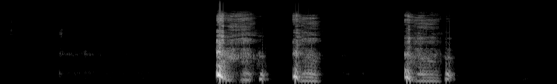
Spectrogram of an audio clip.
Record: {"three_cough_length": "5.6 s", "three_cough_amplitude": 32179, "three_cough_signal_mean_std_ratio": 0.19, "survey_phase": "beta (2021-08-13 to 2022-03-07)", "age": "18-44", "gender": "Female", "wearing_mask": "No", "symptom_cough_any": true, "symptom_runny_or_blocked_nose": true, "symptom_sore_throat": true, "symptom_onset": "3 days", "smoker_status": "Never smoked", "respiratory_condition_asthma": false, "respiratory_condition_other": false, "recruitment_source": "Test and Trace", "submission_delay": "2 days", "covid_test_result": "Positive", "covid_test_method": "RT-qPCR", "covid_ct_value": 24.6, "covid_ct_gene": "N gene"}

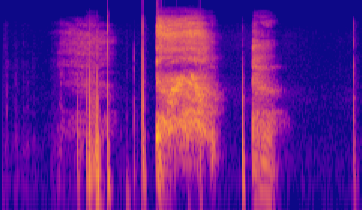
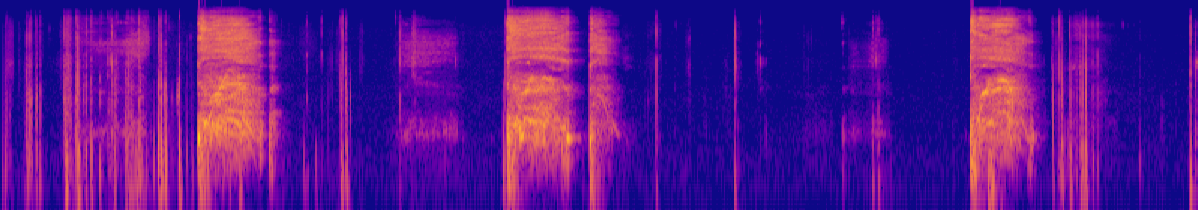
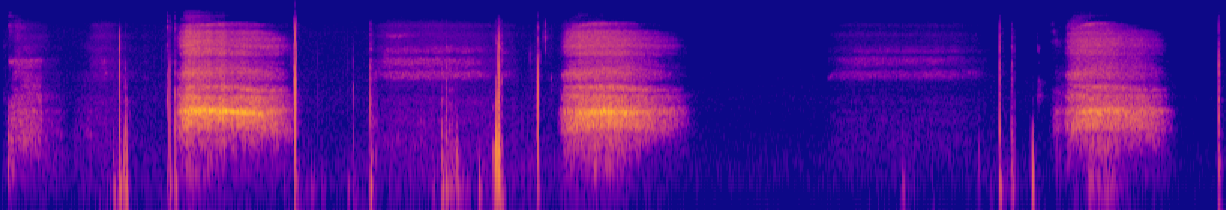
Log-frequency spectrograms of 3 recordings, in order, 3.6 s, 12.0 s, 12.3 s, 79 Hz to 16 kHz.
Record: {"cough_length": "3.6 s", "cough_amplitude": 32768, "cough_signal_mean_std_ratio": 0.39, "three_cough_length": "12.0 s", "three_cough_amplitude": 32768, "three_cough_signal_mean_std_ratio": 0.35, "exhalation_length": "12.3 s", "exhalation_amplitude": 32123, "exhalation_signal_mean_std_ratio": 0.36, "survey_phase": "beta (2021-08-13 to 2022-03-07)", "age": "45-64", "gender": "Male", "wearing_mask": "No", "symptom_none": true, "smoker_status": "Never smoked", "respiratory_condition_asthma": false, "respiratory_condition_other": false, "recruitment_source": "REACT", "submission_delay": "2 days", "covid_test_result": "Negative", "covid_test_method": "RT-qPCR", "influenza_a_test_result": "Negative", "influenza_b_test_result": "Negative"}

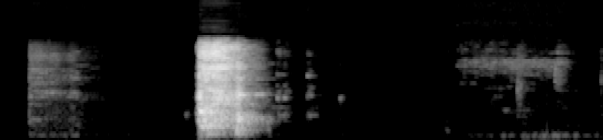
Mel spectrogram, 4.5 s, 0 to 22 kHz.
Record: {"cough_length": "4.5 s", "cough_amplitude": 30691, "cough_signal_mean_std_ratio": 0.22, "survey_phase": "beta (2021-08-13 to 2022-03-07)", "age": "18-44", "gender": "Male", "wearing_mask": "No", "symptom_none": true, "smoker_status": "Never smoked", "respiratory_condition_asthma": false, "respiratory_condition_other": false, "recruitment_source": "REACT", "submission_delay": "1 day", "covid_test_result": "Negative", "covid_test_method": "RT-qPCR", "influenza_a_test_result": "Negative", "influenza_b_test_result": "Negative"}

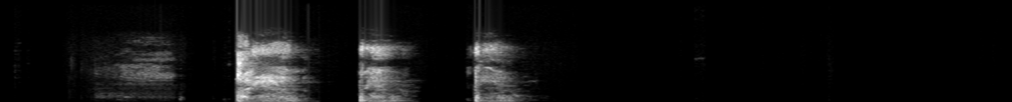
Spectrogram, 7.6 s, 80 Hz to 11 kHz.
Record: {"three_cough_length": "7.6 s", "three_cough_amplitude": 27736, "three_cough_signal_mean_std_ratio": 0.23, "survey_phase": "alpha (2021-03-01 to 2021-08-12)", "age": "45-64", "gender": "Female", "wearing_mask": "No", "symptom_cough_any": true, "symptom_shortness_of_breath": true, "symptom_fatigue": true, "smoker_status": "Current smoker (11 or more cigarettes per day)", "respiratory_condition_asthma": true, "respiratory_condition_other": true, "recruitment_source": "REACT", "submission_delay": "2 days", "covid_test_result": "Negative", "covid_test_method": "RT-qPCR"}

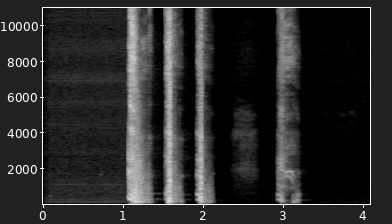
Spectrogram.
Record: {"cough_length": "4.1 s", "cough_amplitude": 32768, "cough_signal_mean_std_ratio": 0.24, "survey_phase": "beta (2021-08-13 to 2022-03-07)", "age": "18-44", "gender": "Female", "wearing_mask": "No", "symptom_none": true, "smoker_status": "Never smoked", "respiratory_condition_asthma": false, "respiratory_condition_other": false, "recruitment_source": "REACT", "submission_delay": "1 day", "covid_test_result": "Negative", "covid_test_method": "RT-qPCR"}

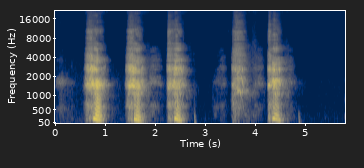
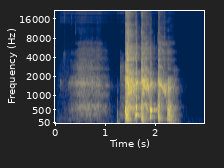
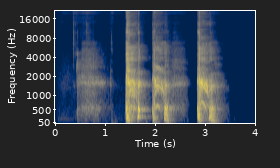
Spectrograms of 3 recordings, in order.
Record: {"exhalation_length": "5.8 s", "exhalation_amplitude": 31940, "exhalation_signal_mean_std_ratio": 0.38, "cough_length": "3.0 s", "cough_amplitude": 32768, "cough_signal_mean_std_ratio": 0.41, "three_cough_length": "4.0 s", "three_cough_amplitude": 32768, "three_cough_signal_mean_std_ratio": 0.39, "survey_phase": "beta (2021-08-13 to 2022-03-07)", "age": "18-44", "gender": "Male", "wearing_mask": "No", "symptom_headache": true, "symptom_onset": "13 days", "smoker_status": "Never smoked", "respiratory_condition_asthma": true, "respiratory_condition_other": false, "recruitment_source": "REACT", "submission_delay": "3 days", "covid_test_result": "Negative", "covid_test_method": "RT-qPCR", "influenza_a_test_result": "Negative", "influenza_b_test_result": "Negative"}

